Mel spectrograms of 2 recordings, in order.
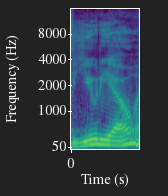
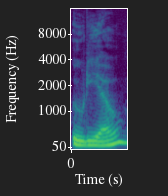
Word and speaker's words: Udio: It's not Udio, it's Udio.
